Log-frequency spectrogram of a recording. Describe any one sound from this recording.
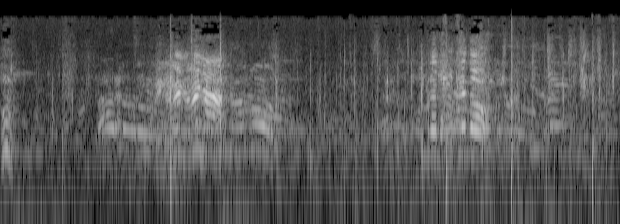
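Young men shout to each other outdoors during a game.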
